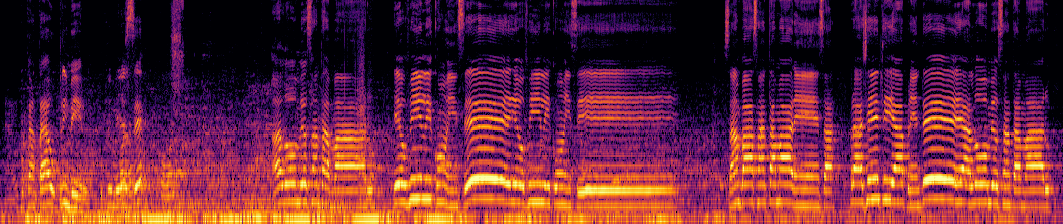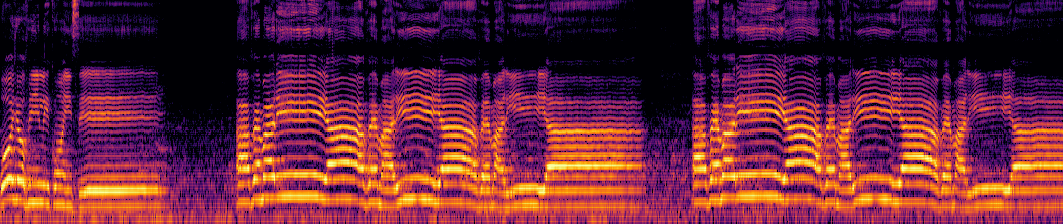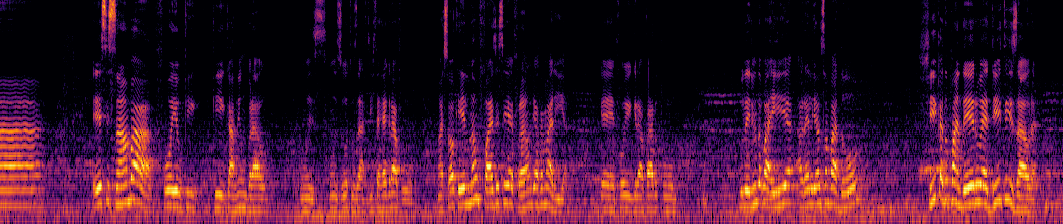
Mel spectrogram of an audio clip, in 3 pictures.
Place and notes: Ladeira do Carmo, Salvador - BA, Brasil - Samba da Dona Chica
Atividade requisitada para a disciplina de Sonorização, ministrada pela professora Marina Mapurunga, do curso de cinema e audiovisual da Universidade Federal do Recôncavo da Bahia (UFRB). Audio captado no Museu Casa do Benin.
